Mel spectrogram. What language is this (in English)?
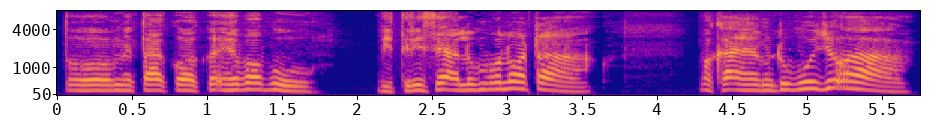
Santali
